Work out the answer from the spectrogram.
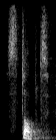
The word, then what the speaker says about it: stopped: stopped هنا الإيدي نطقها ت ليه؟ عشان جاي بعد الـ ph sound، تبقى stopped.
